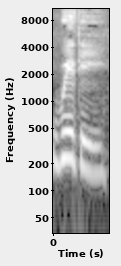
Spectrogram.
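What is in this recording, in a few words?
"Witty", American English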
